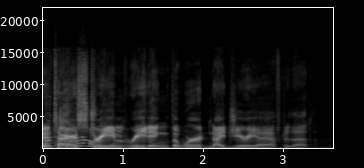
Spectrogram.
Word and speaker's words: Niger: Well, we pronounce it Niger because we got to stay away from the soft I. The soft G. We got to put a hard just sound on that and an I. Niger with a J.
